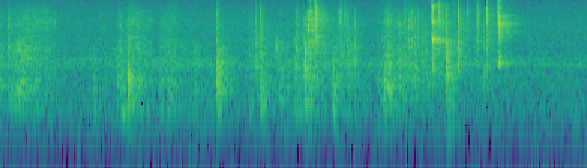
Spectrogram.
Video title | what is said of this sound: Can I Fix this XBox One with an intermittent display problem? (faulty hdmi port?) | can definitely hear something rattling inside there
